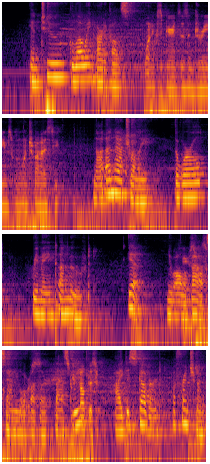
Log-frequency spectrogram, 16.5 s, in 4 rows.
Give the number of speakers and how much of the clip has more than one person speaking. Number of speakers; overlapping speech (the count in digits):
2, about 15%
